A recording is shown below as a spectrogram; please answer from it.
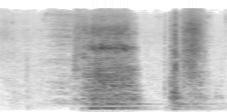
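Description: Plastic blister pack of a Zippo lighter being slid across a tabletop and picked up: a rough scraping rustle lasting under a second, starting about three quarters of a second in, then a shorter scrape near the end.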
